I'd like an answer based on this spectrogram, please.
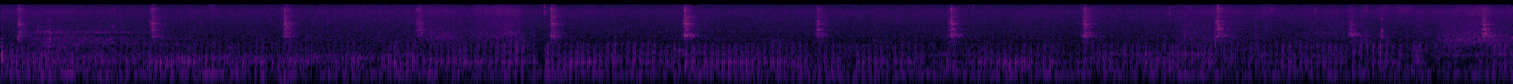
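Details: Soft, steady, rumbling purr from a foster rescue kitten indoors that is hiding its paw to avoid nail clipping. A faint click ticks about once every second in the background.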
